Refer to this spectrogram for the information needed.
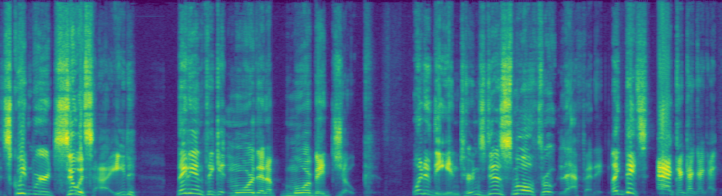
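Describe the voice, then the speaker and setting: A man voicing a gruff, greedy old cartoon sea-crab boss, gravelly and theatrical, narrating a comic scary story in character. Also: sits high, bright, forceful tone, no echo, studio quality, exaggerated voice. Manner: theatrical, with grumbling asides and barking chuckles.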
